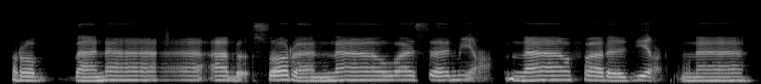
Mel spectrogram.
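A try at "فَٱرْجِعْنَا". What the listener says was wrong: Ro-nya tebal.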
